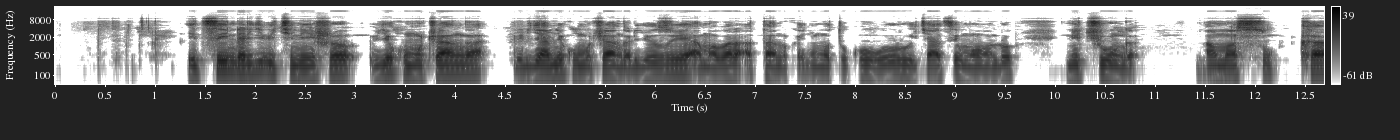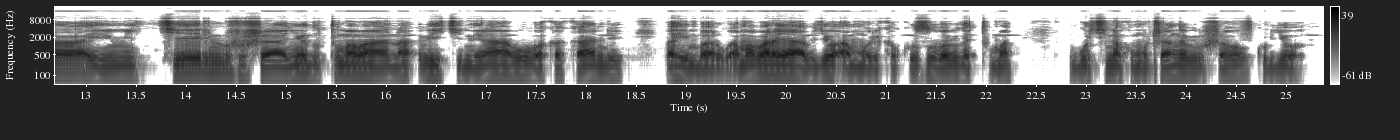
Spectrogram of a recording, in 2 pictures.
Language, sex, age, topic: Kinyarwanda, male, 25-35, education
